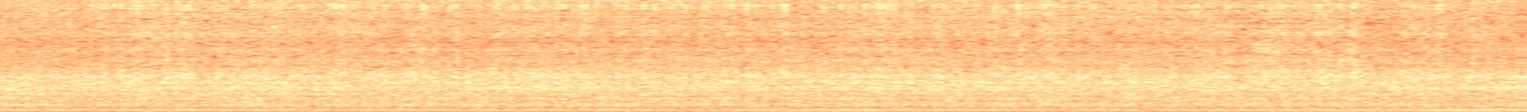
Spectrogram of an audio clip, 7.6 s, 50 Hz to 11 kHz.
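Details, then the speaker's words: Predator 3500 generator after cleaning the jet and adjusting idle to fix surging and stalling, loaded with a 5000 BTU air conditioner on high: a steady, even engine drone with no surging or hunting, running smoothly. "doesn't sound too bad"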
